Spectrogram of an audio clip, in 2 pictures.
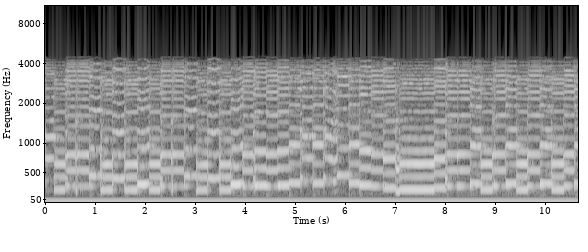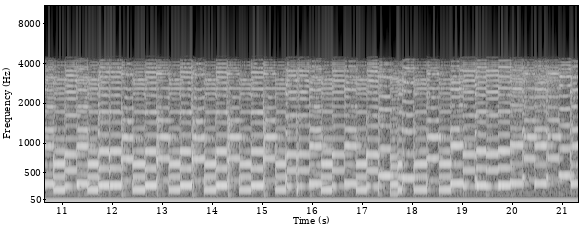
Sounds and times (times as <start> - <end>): Bagpipes: 0.0 - 21.3.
